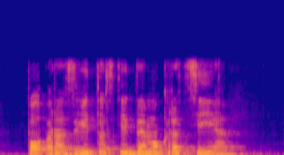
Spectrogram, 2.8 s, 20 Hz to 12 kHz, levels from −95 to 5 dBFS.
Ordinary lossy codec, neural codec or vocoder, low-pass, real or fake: none; codec, 16 kHz, 16 kbps, FreqCodec, smaller model; 7.2 kHz; fake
